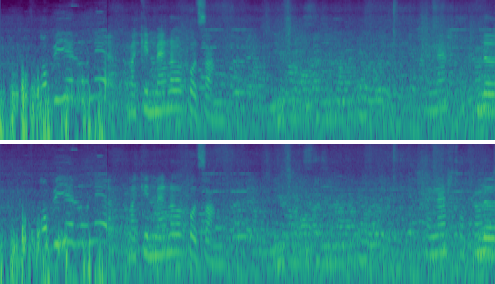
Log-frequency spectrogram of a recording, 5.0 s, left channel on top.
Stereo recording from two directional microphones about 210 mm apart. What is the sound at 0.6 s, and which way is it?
Speech, 15° right (ahead or behind).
